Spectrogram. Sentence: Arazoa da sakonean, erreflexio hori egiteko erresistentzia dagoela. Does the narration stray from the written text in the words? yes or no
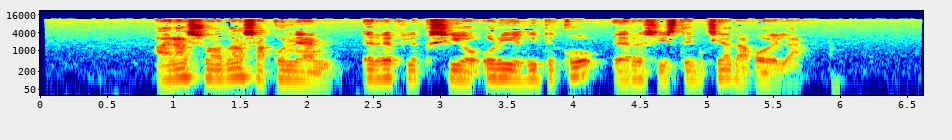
no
